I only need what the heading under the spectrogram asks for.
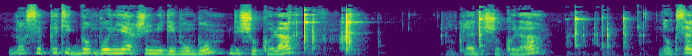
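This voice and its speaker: A woman with a hoarse, sore throat, casually talking through her buffet recipes and table decor, hesitating often with fillers. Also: fairly high pitch, a little mellow. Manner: chatty, hesitant with many fillers. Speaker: home cooking vlogger. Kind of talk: casual cooking and decor walkthrough.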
